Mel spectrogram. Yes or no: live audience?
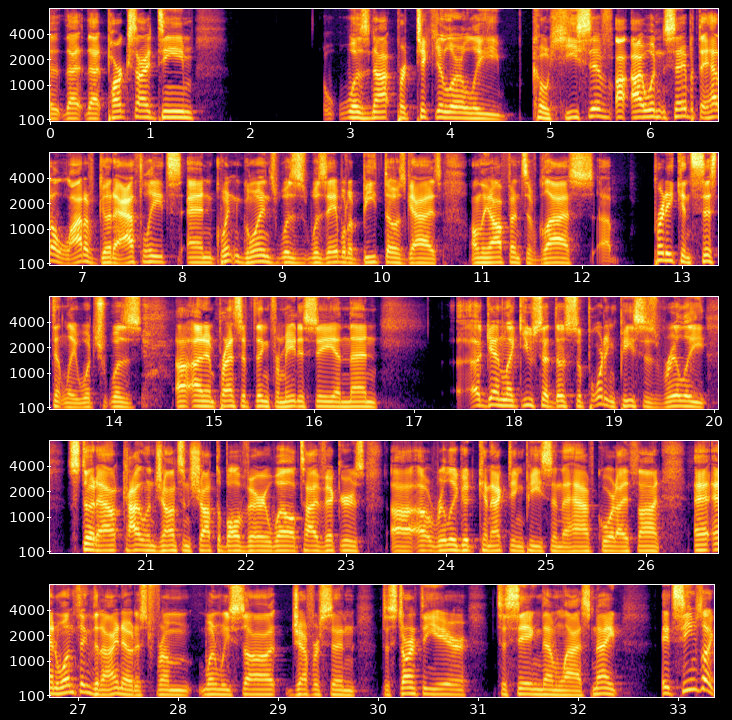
no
